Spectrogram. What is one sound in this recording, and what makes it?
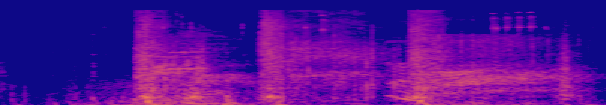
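Sharp blows land in a quick fight.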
